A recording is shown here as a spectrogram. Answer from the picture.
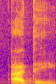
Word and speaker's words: Ade: actually been pronounced wrong his actual name is ade which is a d e so he introduced a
